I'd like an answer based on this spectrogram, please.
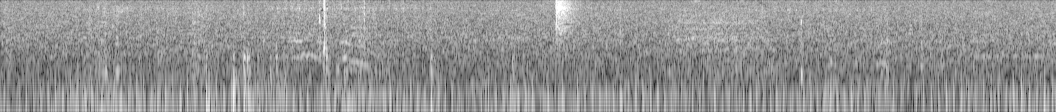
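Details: Maine Coon mix litter on its fourth day, with the struggle at the milk bar growing fiercer; continuous low purring with slight rhythmic pulsing, plus a few soft knocks and rustling.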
